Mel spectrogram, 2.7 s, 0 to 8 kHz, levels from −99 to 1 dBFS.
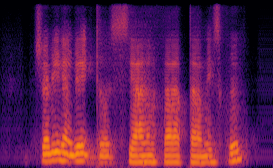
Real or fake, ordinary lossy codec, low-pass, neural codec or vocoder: fake; none; 7.2 kHz; codec, 16 kHz, 0.5 kbps, FreqCodec, smaller model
